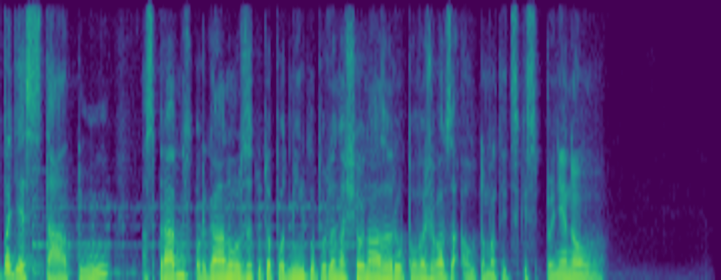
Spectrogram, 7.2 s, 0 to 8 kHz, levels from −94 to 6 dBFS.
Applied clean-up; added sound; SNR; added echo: neural mask model RNNoise.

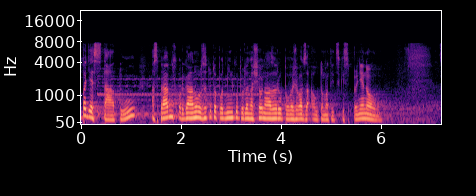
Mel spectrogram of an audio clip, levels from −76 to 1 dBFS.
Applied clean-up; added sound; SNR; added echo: none; Organ; 18 dB; none.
